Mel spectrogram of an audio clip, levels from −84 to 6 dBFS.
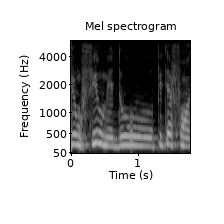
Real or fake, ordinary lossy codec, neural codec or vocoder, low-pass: fake; none; codec, 16 kHz, 16 kbps, FunCodec, trained on Chinese and English, 50 frames a second; 5.4 kHz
